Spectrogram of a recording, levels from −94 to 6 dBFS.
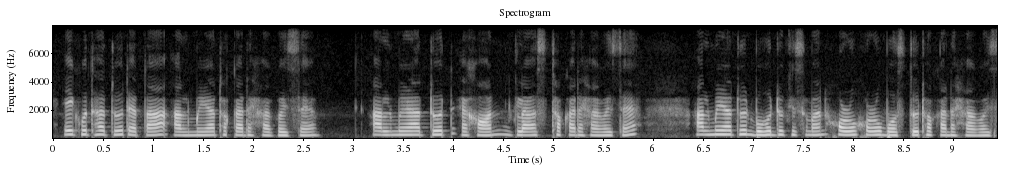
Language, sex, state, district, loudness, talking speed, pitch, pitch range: Assamese, female, Assam, Kamrup Metropolitan, -16 LUFS, 150 wpm, 255 Hz, 240-265 Hz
